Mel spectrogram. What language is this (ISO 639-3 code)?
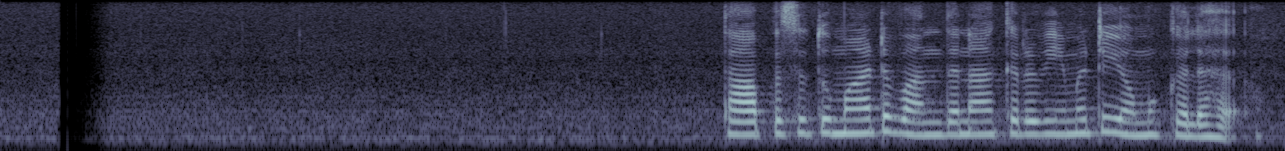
sin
